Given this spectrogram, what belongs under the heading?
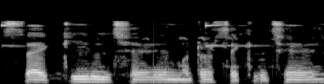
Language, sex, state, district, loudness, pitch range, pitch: Maithili, male, Bihar, Saharsa, -14 LUFS, 110-115 Hz, 115 Hz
